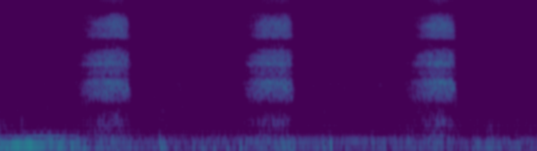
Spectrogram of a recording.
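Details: Sleepy senior dog snoring softly, three wheezy, breathy snores about every two and a half seconds, with a faint low hum underneath.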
